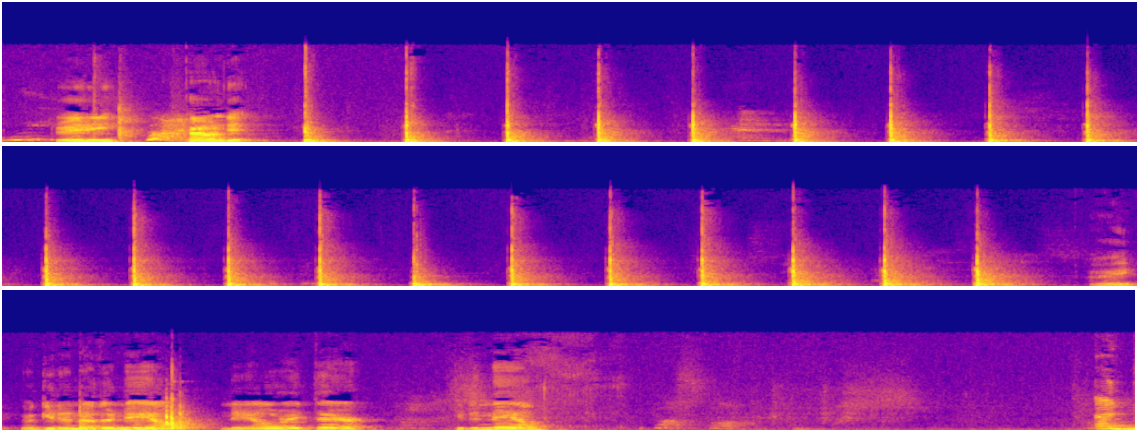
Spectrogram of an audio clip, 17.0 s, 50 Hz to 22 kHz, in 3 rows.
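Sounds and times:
hammer driving a nail into wood: 1.5s - 10.8s.

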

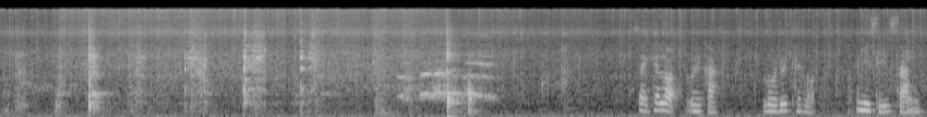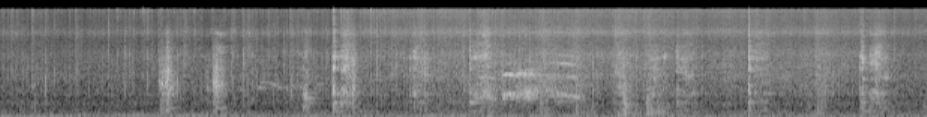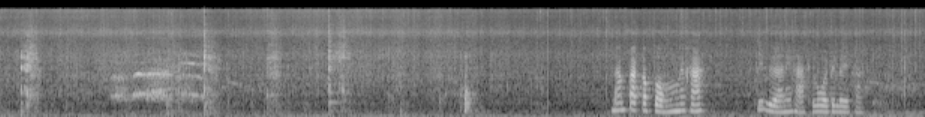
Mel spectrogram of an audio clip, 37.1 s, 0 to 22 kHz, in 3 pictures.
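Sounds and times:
metal spatula scraping a wok: 0.0s - 7.8s, 14.4s - 31.2s
frying sizzle: 0.0s - 37.0s
rooster crowing: 5.1s - 6.8s, 18.6s - 20.3s, 26.1s - 28.3s.

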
